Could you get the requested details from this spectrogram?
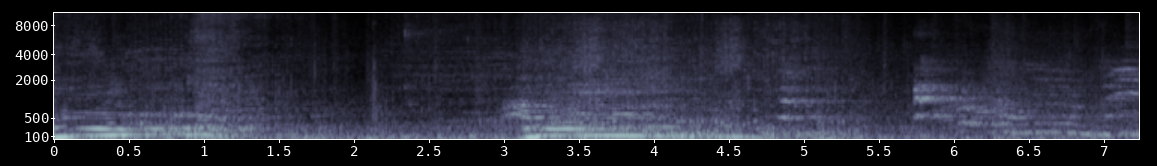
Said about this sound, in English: I didn't know cheetahs could make a noise like that.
